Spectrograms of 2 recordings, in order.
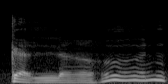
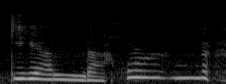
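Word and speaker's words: Gjallarhorn: Now everybody in Rise of Iron will be having a Galahorn, or as they are now re-pronouncing it, Galahorn.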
